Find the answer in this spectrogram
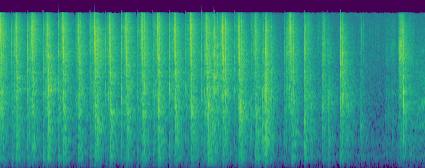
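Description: A tarot deck being shuffled by hand, the cards giving a fast run of crisp clicks, several a second, which thins out and stops about five seconds in.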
